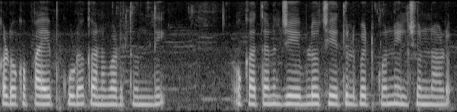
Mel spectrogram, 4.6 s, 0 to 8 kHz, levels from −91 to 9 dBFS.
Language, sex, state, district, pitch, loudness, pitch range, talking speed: Telugu, female, Telangana, Mahabubabad, 220 Hz, -18 LUFS, 215-225 Hz, 130 wpm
